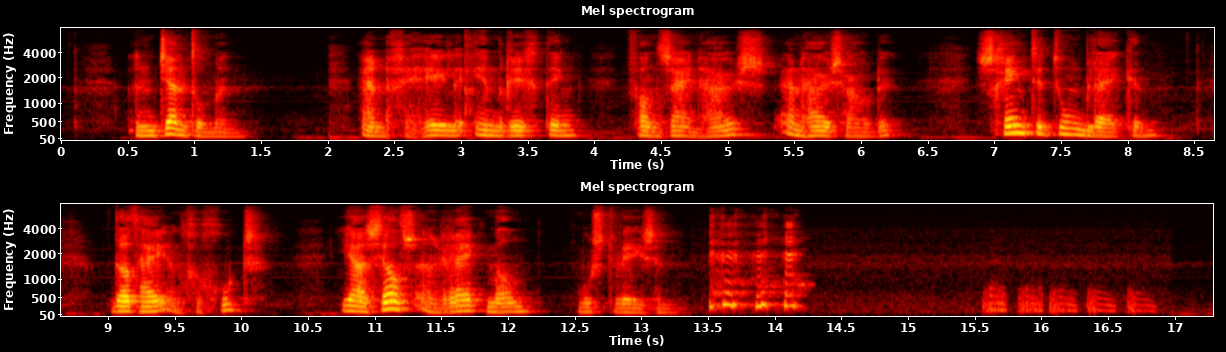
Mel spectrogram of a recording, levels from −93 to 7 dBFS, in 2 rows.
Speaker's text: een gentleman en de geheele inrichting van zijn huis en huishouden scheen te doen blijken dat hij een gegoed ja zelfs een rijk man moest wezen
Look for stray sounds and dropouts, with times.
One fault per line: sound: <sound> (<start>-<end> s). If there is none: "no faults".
sound: laugh (13.5-14.3 s)
sound: laugh (15.6-16.9 s)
